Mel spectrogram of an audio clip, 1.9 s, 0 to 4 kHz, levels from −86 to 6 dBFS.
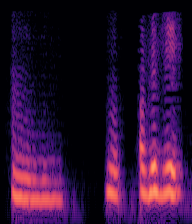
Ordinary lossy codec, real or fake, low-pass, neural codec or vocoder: MP3, 16 kbps; fake; 3.6 kHz; codec, 16 kHz, 0.5 kbps, FreqCodec, smaller model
